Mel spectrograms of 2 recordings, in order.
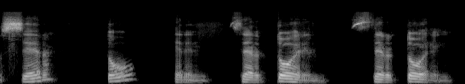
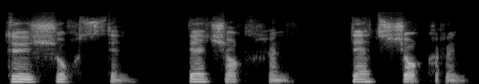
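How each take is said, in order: First: "ser, to, eren" read letter for letter with plain S and T; syllable-by-syllable literal reading of "ser, to, eren"; literal misreading. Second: "Teschochen" slowly, starting TS, with SH in the middle; teacher's slow "Teschochen" with J-like R; corrected German pronunciation. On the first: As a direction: say "ser, to, eren" as spelled, Spanish sounds. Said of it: "si leemos literalmente lo que está ahí". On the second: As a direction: say "Teschochen" drawn out, stress on "scho". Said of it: "nos saldría como". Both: Shown as a demonstration.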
